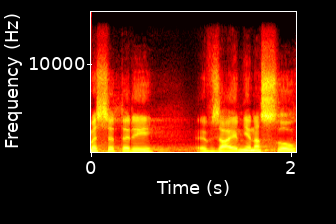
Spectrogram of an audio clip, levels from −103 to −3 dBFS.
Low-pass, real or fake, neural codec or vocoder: 14.4 kHz; fake; autoencoder, 48 kHz, 32 numbers a frame, DAC-VAE, trained on Japanese speech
